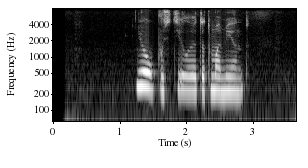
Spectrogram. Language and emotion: Russian, sad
